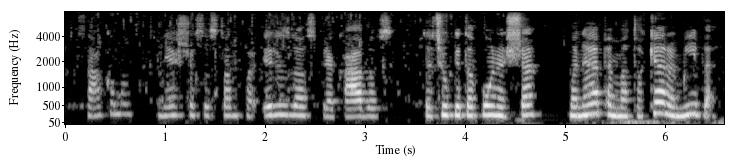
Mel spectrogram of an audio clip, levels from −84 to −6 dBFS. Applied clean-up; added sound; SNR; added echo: classical method spectral subtraction.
